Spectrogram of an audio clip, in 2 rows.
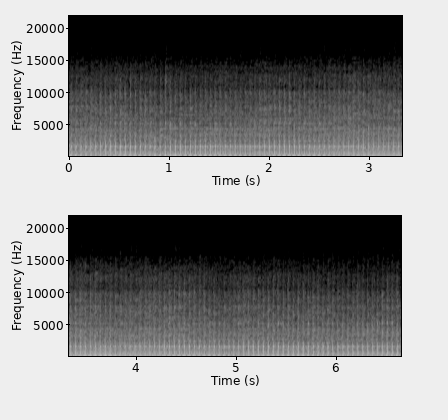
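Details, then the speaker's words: Craftsman T1200 riding mower rescued from scrap, first run on old gas after a spark plug was fitted; steady thumping idle about four beats a second with a gurgly uneven edge and very high compression, owner suspects valves need checking: rough running, tight valves suspected. "this engine sounds funky I've never heard one of these run before it has like a gurgly sound to it that is crazy crazy compression just seems so high on this thing may end up just checking the valves on this too"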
